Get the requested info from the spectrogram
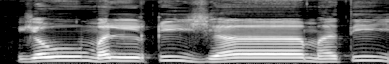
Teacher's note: یا کھڑا زبر ہے، دو حرکات لمبا کریں گے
